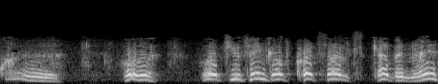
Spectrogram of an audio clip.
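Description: A man performs a put-on character voice at an extremely high pitch. He goes at a fairly slow pace. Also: ordinary pitch variation. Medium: audio drama. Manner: cryptic, terse, refers to himself in third person.

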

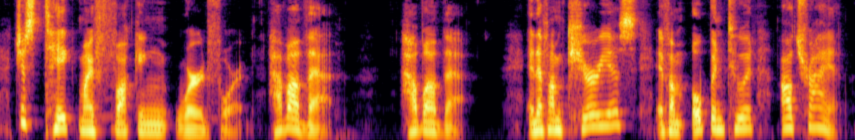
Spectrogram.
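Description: Speaking fairly slowly, a man with a fairly high voice sounds animated, his pitch making very wide swings. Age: 30s. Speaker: podcast host. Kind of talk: solo rant monologue. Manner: animated, casual with frequent laughs.

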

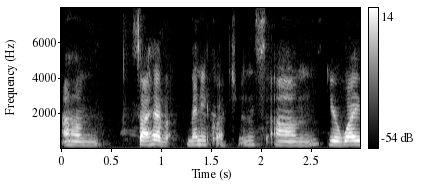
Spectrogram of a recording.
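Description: A woman with an American accent speaks in a flat, monotone way. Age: 30s. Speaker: podcast host, language teacher. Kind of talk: interview.

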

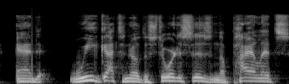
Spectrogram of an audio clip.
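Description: A man with vocal fry and lively intonation speaks at a moderate pace on a very clean recording with a silent background. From El Salvador. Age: 60s. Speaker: pastor and author. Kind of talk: interview conversation.

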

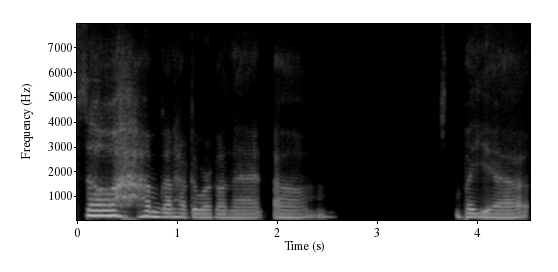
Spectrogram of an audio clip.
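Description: Dark and mellow in tone, the woman's voice is very deep and low in pitch. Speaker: podcast host. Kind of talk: casual chat. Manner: relaxed, jokey.

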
